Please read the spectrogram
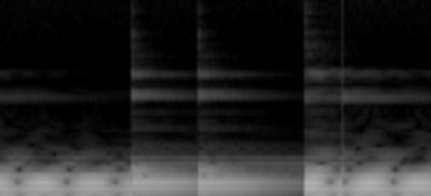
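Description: Instrumental karaoke backing track opening with long held chords that change about a second and a third in, again at two seconds, and again at three seconds.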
